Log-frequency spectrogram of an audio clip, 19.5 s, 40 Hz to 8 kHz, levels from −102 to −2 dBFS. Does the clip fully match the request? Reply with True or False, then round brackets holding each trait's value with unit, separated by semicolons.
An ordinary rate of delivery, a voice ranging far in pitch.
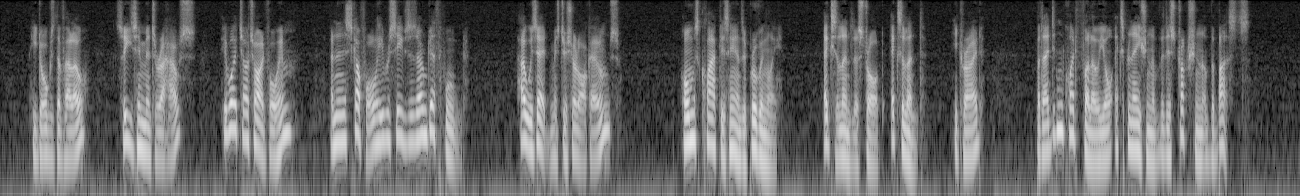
True (165 wpm; 7.7 semitones)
